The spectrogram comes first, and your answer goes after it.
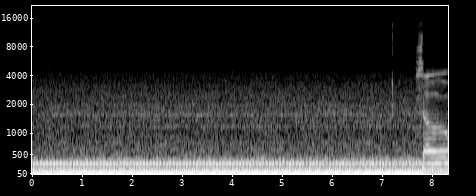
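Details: Standby generator running after a power transfer, checked during a boiler lockout for low air. Steady, even hum with a low constant drone and no misses or knocks; normal running.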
